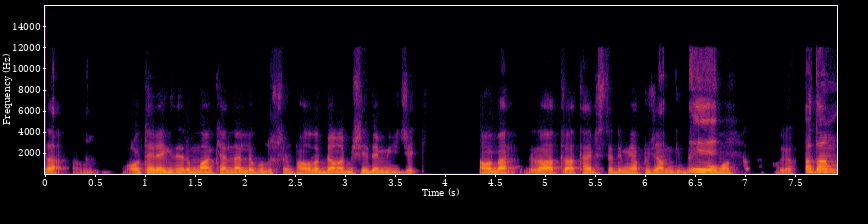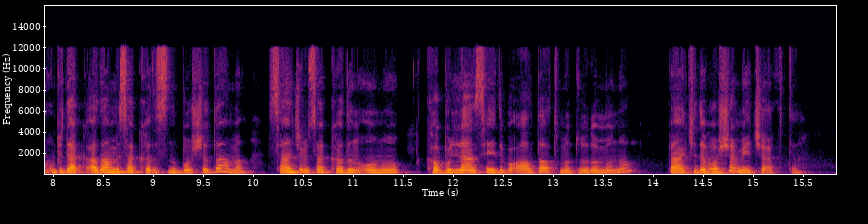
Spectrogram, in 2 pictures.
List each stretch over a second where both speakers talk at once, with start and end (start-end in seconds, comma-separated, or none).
none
